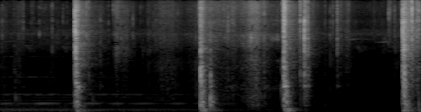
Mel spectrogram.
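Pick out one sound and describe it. A machete chops into a bamboo stalk with sharp knocks.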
